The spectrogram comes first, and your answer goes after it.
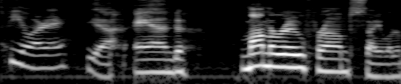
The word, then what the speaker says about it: Fiore: next one is from sailor moon and you pronounce uh it's fiore yeah and mamaroo from sailor moon now okay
